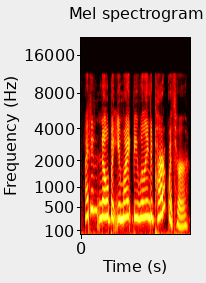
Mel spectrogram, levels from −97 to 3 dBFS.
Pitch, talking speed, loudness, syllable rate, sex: 295 Hz, 330 wpm, -16 LUFS, 6.8 syllables/s, female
